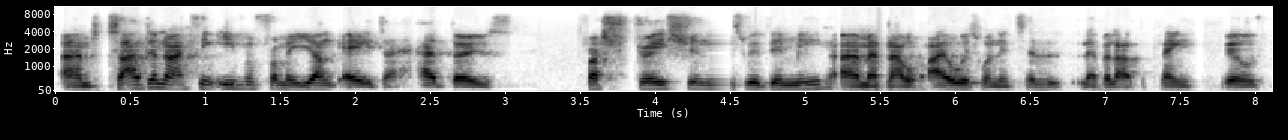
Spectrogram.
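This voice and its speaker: A man's voice: medium pitch, fairly even intonation, normal speed, fairly bright tone, lo-fi sound. A man with a South London accent telling his own story conversationally as an interview guest. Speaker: podcast guest, entrepreneur. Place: remote call from Ghana.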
